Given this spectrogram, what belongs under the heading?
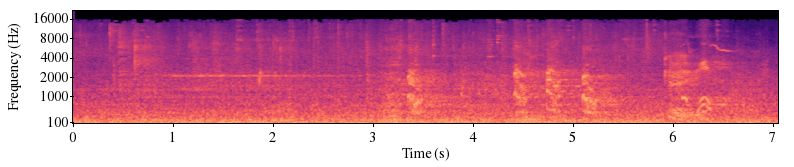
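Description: In the Valiant Hearts video game, a dog barks and whimpers in short yips over a steady, rumbling game background, the calls coming in a small cluster partway through.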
